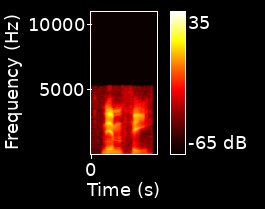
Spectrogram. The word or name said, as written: nymphae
